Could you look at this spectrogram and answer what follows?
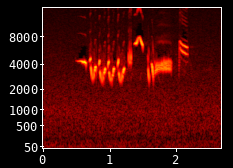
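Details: Single Common redstart song: a thin opening whistle, a run of five quick repeated rolling notes, then a mix of high whistles and a sustained buzzy note ending the phrase.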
